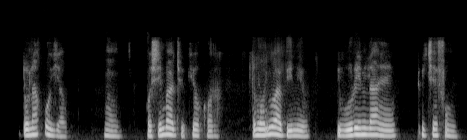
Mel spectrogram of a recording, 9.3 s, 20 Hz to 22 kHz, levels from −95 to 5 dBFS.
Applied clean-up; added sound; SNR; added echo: neural mask model DeepFilterNet 3.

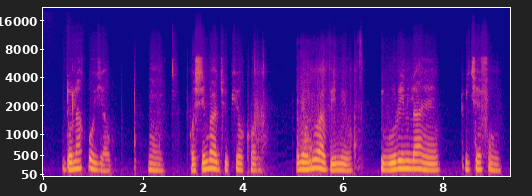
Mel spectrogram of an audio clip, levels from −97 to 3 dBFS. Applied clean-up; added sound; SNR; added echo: neural mask model RNNoise.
